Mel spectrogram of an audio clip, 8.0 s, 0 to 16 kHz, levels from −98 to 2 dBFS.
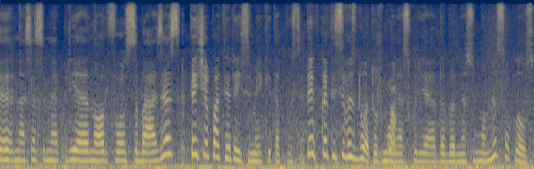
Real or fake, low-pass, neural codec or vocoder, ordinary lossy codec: real; 14.4 kHz; none; AAC, 48 kbps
